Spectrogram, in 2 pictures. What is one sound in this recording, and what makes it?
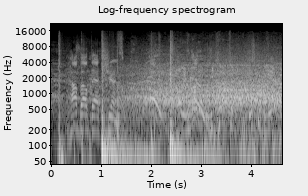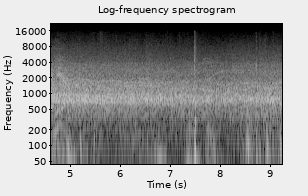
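A crowd roars and cheers loudly.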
